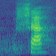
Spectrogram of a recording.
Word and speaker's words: Chah: "Chah" refers to the Shah of Iran. I could have written it with an "Sh" as in English or a "Ch" for the French pronunciation.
